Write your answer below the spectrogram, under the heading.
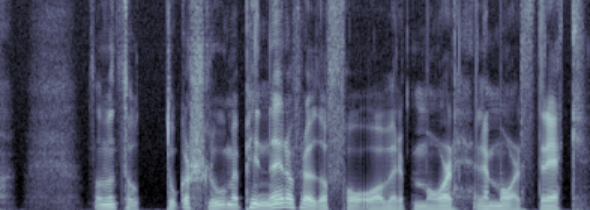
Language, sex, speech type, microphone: Norwegian, male, spontaneous, Sennheiser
